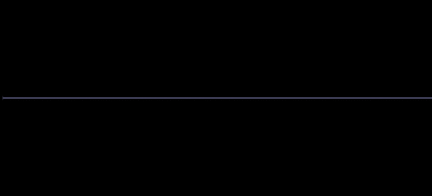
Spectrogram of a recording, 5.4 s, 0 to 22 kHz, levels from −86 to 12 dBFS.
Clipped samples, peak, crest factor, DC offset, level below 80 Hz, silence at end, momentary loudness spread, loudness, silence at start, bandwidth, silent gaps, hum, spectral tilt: under 0.1%; -56 dBFS; 4 dB; under 0.1%; under -90 dBFS; 0 s; 0 LU; -58 LUFS; 0.05 s; 16 kHz; none; none; 4 dB/octave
